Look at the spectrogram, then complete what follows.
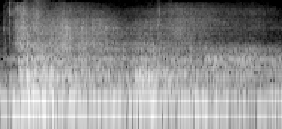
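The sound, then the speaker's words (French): A heavy sniper rifle shot from a video game, fired from the ramparts by a character wearing night-vision goggles and hitting a man in the head. One booming crack is followed by a low, rumbling tail that fades slowly over about two seconds, with no one talking. “Il prend son sniper, il vise, et là.”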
